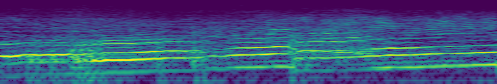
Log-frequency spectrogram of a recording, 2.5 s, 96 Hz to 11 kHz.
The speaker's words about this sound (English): How does that affect the engine sounds? Formula One now is actually a hybrid, and so they have a combination of electric motors, turbochargers, and a V6 engine.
